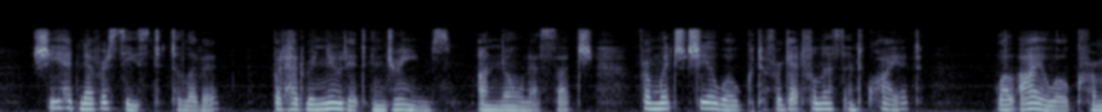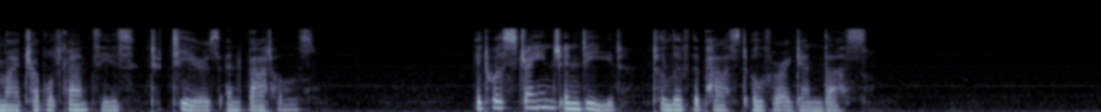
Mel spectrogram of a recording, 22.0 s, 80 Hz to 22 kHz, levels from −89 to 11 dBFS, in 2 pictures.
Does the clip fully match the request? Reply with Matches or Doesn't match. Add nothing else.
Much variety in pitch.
Doesn't match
